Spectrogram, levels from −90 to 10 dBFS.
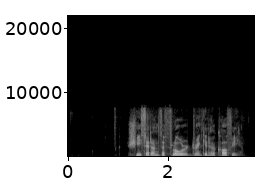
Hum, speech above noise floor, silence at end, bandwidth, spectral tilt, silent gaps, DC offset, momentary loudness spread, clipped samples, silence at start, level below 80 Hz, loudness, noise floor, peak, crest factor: none; 54 dB; 0.35 s; 8.2 kHz; -4.5 dB/octave; none; under 0.1%; 8 LU; under 0.1%; 1.2 s; -72 dBFS; -31 LUFS; -85 dBFS; -14 dBFS; 20 dB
